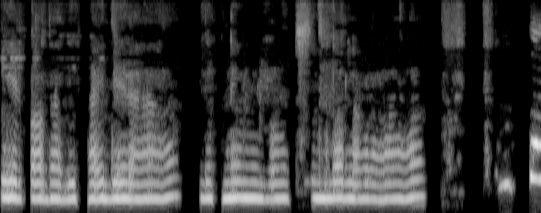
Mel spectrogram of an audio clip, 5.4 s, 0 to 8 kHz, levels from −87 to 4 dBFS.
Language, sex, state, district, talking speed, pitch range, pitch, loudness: Hindi, female, Bihar, Purnia, 155 wpm, 215-230 Hz, 220 Hz, -20 LUFS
